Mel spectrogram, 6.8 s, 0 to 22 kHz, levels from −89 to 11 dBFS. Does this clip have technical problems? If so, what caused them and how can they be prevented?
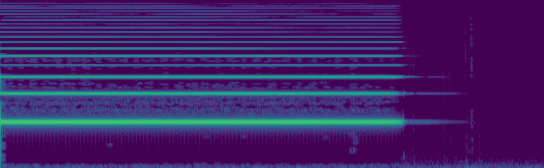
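Yes. The music carries heavy WMA compression damage from start to finish: a ringing, washy quality with a hiss that swells and fades along with the playing. The cause is likely a low-bitrate WMA encode, and the sound fits something around 32 kbps. At that rate, the encoder's long transform blocks smear quantisation noise over tens of milliseconds, and quieter partials get dropped entirely. To prevent it, keep a lossless master and encode at a much higher bitrate or with a better codec.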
